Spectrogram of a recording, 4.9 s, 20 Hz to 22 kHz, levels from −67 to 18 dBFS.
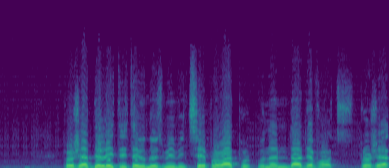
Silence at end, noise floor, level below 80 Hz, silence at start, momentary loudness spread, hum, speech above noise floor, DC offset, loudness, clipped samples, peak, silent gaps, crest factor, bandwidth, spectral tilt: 0 s; -38 dBFS; -30 dBFS; 0.3 s; 7 LU; none; 26 dB; under 0.1%; -13 LUFS; under 0.1%; -4 dBFS; none; 10 dB; 15.5 kHz; -6 dB/octave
